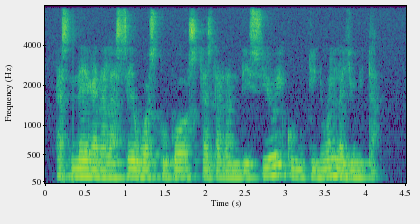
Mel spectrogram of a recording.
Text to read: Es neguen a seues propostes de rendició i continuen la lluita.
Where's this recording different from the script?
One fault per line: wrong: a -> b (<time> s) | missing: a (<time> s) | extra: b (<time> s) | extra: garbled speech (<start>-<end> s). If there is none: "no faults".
extra: les (0.8 s)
